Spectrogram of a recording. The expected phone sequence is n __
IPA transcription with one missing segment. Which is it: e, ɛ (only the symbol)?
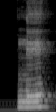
e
